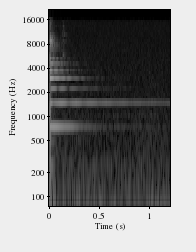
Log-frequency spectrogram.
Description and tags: Plucking headstock strings on my Yamaha acoustic guitar recorded direct to PC with Radioshack clip on condenser mic.
acoustic, guitar, headstock, pluck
